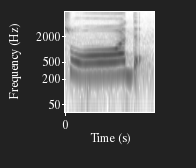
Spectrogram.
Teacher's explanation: जुबान का कोनी नीचे के दो दांतों के जड़ में लगाने से सद अदा होता है और जुबान की करवट ऊपर के चार दानों के मसूड़ों में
